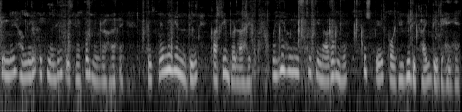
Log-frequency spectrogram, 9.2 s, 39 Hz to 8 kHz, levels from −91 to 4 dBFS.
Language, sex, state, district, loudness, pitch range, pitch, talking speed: Hindi, female, Bihar, Sitamarhi, -36 LUFS, 175-240 Hz, 210 Hz, 190 wpm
